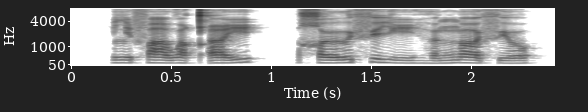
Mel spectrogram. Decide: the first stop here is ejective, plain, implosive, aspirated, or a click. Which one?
ejective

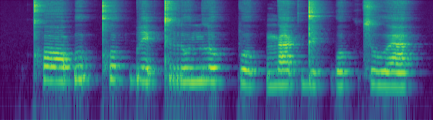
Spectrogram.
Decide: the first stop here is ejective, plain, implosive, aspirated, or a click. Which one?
aspirated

